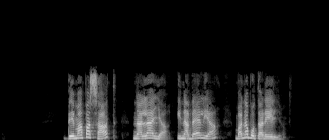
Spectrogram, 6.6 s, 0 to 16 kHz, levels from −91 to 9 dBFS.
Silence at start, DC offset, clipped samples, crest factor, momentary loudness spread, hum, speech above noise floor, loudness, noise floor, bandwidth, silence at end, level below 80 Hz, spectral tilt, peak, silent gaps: 1.35 s; under 0.1%; under 0.1%; 18 dB; 11 LU; none; over 74 dB; -16 LUFS; under -90 dBFS; 8.2 kHz; 0.95 s; -66 dBFS; -2.5 dB/octave; 0 dBFS; none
